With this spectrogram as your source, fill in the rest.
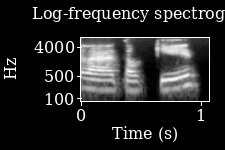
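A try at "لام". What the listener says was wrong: Bukanlah kalau la itu jadinya lam alif. Kalau ini diajak lam. Alamu.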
